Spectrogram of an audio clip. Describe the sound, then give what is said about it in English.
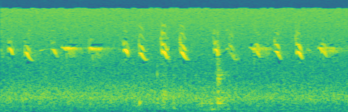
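Repeated high, thin chirping calls from begging baby crossbills in trees, a steady rapid series of short squeaky notes over a low, noisy background with a few lower clucks mixed in. “And they're begging babies here.”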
